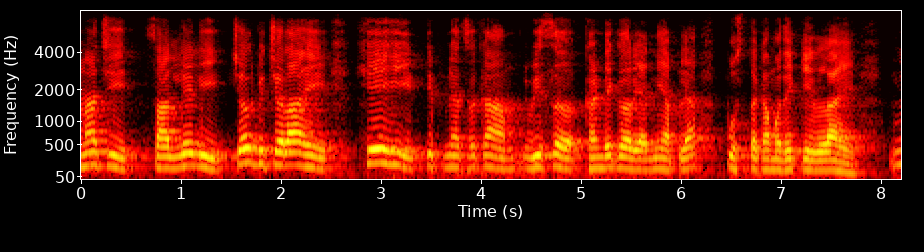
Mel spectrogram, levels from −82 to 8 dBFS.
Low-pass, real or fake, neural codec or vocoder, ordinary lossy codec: 7.2 kHz; real; none; Opus, 24 kbps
